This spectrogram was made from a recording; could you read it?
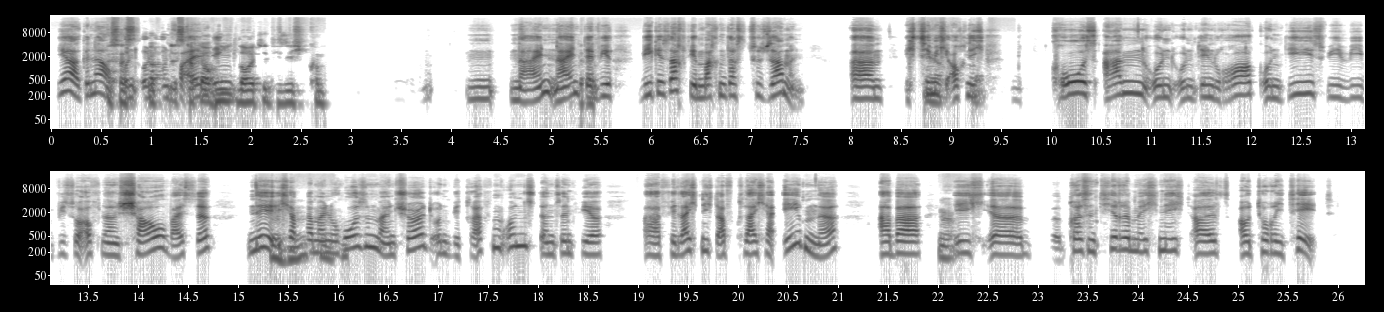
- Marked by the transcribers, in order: unintelligible speech; throat clearing; unintelligible speech; static
- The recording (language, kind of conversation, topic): German, unstructured, Was ist für dich der größte Stressfaktor in der Schule?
